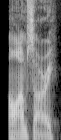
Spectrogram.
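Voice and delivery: usual speaking voice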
